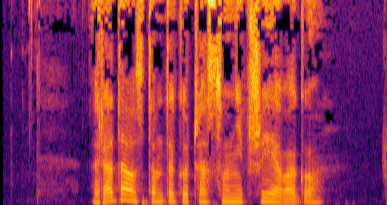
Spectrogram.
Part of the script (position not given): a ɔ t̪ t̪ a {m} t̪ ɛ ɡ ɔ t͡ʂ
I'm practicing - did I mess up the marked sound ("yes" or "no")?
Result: no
